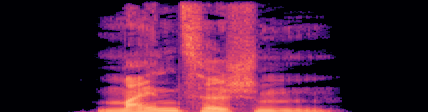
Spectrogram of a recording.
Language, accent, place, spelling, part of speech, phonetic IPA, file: German, Germany, Berlin, mainzischem, adjective, [ˈmaɪ̯nt͡sɪʃm̩], De-mainzischem.ogg
- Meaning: strong dative masculine/neuter singular of mainzisch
